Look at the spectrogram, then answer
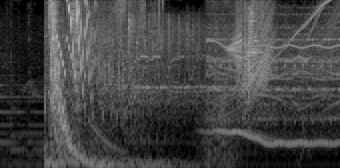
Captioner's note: zap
